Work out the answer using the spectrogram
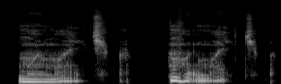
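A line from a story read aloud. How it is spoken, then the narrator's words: Soft murmur. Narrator (Russian): тихо приговаривала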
